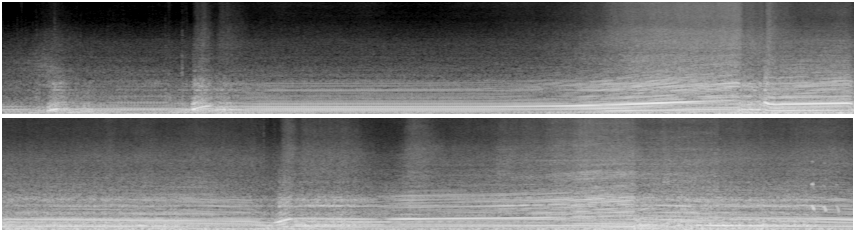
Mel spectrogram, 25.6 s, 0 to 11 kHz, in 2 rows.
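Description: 2013 Corvette C6 Grand Sport's 6.2 L LS3 V8, breathing through long-tube headers and a straight-piped exhaust, pulling hard through the gears of a manual gearbox. The engine note climbs, dips sharply at each upshift (twice in the middle) and then holds and rises again.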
